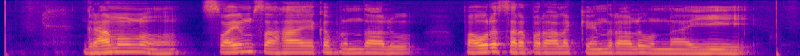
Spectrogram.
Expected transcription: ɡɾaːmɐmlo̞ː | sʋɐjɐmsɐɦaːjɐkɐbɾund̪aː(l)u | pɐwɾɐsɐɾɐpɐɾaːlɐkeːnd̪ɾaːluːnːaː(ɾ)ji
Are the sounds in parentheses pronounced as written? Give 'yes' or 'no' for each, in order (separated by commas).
yes, no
